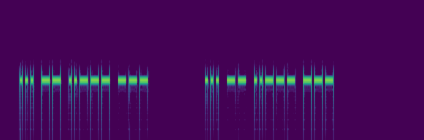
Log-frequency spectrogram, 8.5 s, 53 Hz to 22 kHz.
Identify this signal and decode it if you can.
Morse code, heard as a keyed tone, about 21 wpm, 700 Hz. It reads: SM2O SM2O
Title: DXCC-100 Call Signs - 4 Characters - Repeated 2x - 22wpm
